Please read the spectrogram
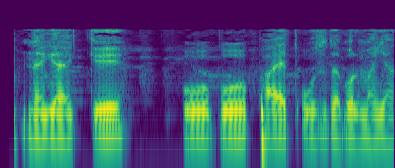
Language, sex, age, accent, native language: Uzbek, male, 12-17, Farg'ona, Uzbek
